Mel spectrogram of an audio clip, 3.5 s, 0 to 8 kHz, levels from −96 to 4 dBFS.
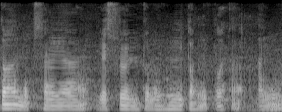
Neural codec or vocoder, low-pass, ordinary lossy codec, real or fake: codec, 44.1 kHz, 3.4 kbps, Pupu-Codec; 7.2 kHz; none; fake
